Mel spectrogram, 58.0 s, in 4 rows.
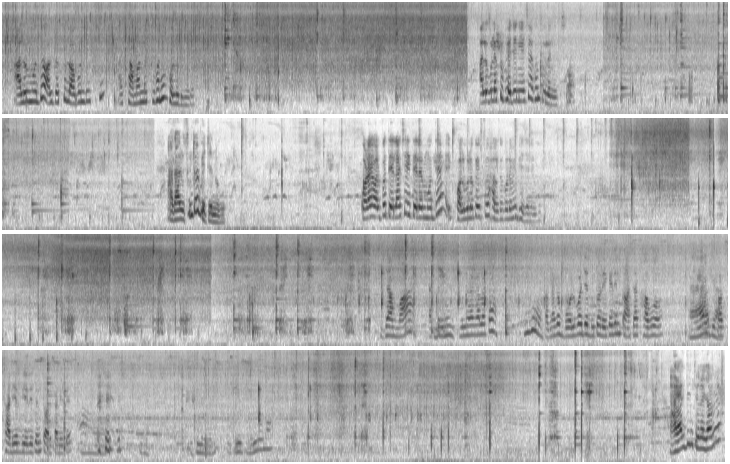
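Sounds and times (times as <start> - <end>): fruit sizzling in hot oil: 0.0 - 18.3, 26.3 - 57.9
metal spatula scraping pan: 3.9 - 9.3, 12.1 - 15.9, 28.2 - 39.4, 48.7 - 53.6, 54.2 - 56.8.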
